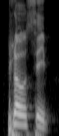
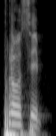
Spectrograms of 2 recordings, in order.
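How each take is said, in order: First: The p sound is soft without a burst. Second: The p sound pops with a loud burst. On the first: The speaker calls it right. "पॉप filter के प्लोसिप बोलूंगा" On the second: The speaker calls it wrong. "बिना pop filter के प्लोसिप बोलूंगा"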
